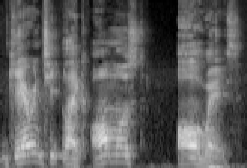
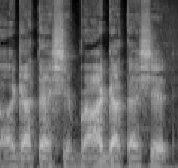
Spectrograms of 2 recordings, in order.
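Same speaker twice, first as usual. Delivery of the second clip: ordinary delivery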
